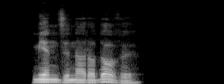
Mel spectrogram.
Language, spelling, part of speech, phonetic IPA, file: Polish, międzynarodowy, adjective, [ˌmʲjɛ̃nd͡zɨ̃narɔˈdɔvɨ], Pl-międzynarodowy.ogg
